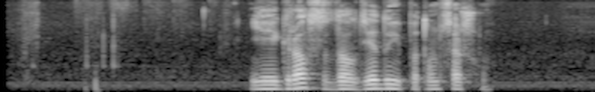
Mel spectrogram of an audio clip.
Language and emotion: Russian, neutral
